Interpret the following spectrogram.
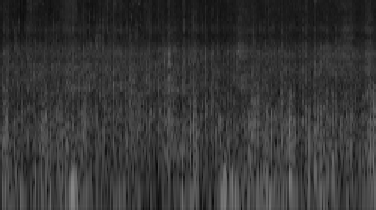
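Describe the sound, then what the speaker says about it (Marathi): Steady rain falls outdoors on a village road beside houses, a dense, even hiss of drops on surfaces that is continuous and moderately loud, with no talking. "तर पाऊस आला आहे त्याच्यामुळे थोडाफार प्रॉब्लेम होऊ शकतो."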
